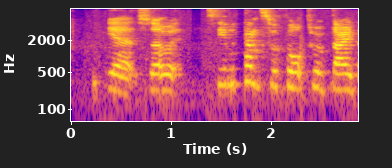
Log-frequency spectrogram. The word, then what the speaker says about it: coelacanths: Well, I mean, there's people who name their kid Cole, and they spell it Cole. So... Yeah, fair. Yeah, I'm pretty sure they're called coelacanths.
